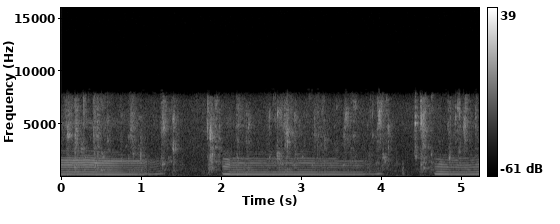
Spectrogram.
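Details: Ten-day-old female Northern Inuit puppy snoring in her sleep indoors: a steady, nasal, whistling tone held for about a second, recurring roughly every two seconds with a slight upward bend at each end.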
